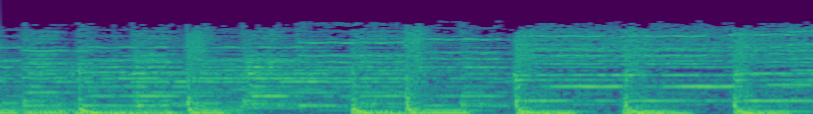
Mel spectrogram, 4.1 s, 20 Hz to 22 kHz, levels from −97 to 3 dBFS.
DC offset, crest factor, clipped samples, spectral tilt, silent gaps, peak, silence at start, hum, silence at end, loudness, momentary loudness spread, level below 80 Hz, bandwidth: under 0.1%; 10 dB; under 0.1%; -4 dB/octave; none; -10 dBFS; 0 s; none; 0 s; -21 LUFS; 2 LU; -26 dBFS; 10 kHz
